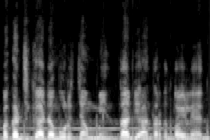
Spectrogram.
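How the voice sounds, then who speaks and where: A man's voice: fairly high pitch, expressive, a little fast, loud music behind the voice. A man narrating a scripted horror story.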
